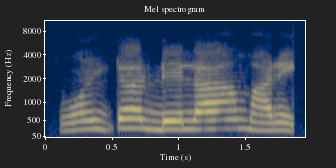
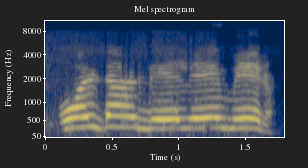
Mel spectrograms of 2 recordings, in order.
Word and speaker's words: Walter de la Mare: Walter de la Mare. नहीं, मैंने उस दिन भी बोला था pronunciation. Walter de la Mare.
